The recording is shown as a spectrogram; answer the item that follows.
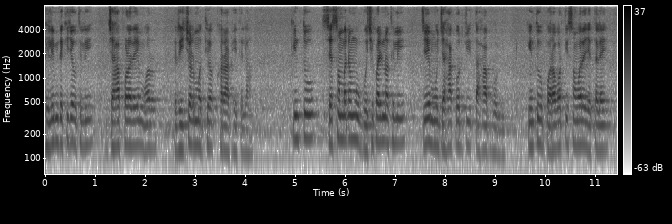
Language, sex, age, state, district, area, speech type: Odia, male, 18-30, Odisha, Boudh, rural, spontaneous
